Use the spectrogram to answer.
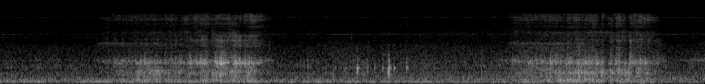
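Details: A man sleeping after a hectic weekend, snoring loudly enough to wake someone: two rough, rattling snores on the in-breath, about four seconds apart.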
